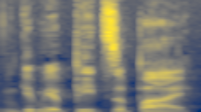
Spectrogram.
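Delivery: mock New York accent. Radio host riffing on his bad accent, in mock New York accent. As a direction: toss it off like a stage New Yorker. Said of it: "it's more New York".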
